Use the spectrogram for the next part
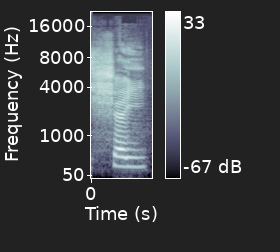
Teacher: میم کو شین سے ملائیں گے، شین جو ہے حرف شجریہ ہے، آواز منہ میں پھیلے گی۔ شین یا زبر شئی ہے، یعنی کہ یا لین کا قاعدہ ہے، معروف طریقے سے اس کو پڑھیں گے شئی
